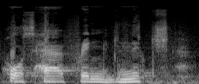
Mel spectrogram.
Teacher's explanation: The successive stresses and clotted consonants of the phrase, horsehair fringed niche, slow down the line, and I wonder if it's an example of the over-ingenuity of which I've been rather critical, to feel that the reader is being made conscious of his or her own mouth at this point.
